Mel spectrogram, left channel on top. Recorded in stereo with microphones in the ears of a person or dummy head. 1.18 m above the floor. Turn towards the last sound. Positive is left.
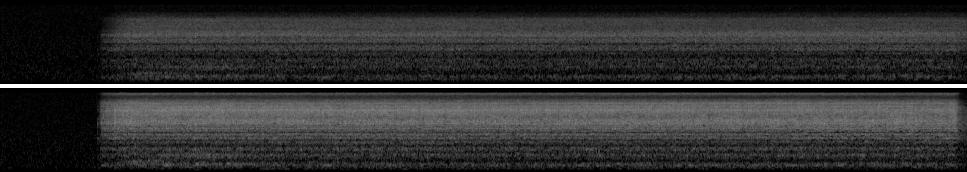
turn(degrees=-85)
